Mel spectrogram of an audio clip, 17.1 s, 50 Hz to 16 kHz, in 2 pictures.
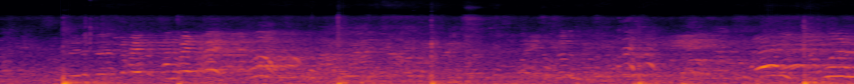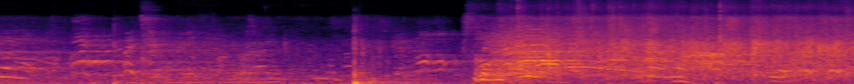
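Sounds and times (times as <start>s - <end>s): players shouting: 13.2s - 17.0s.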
